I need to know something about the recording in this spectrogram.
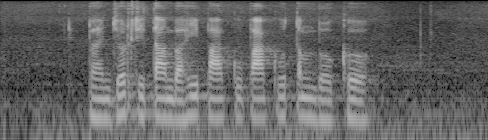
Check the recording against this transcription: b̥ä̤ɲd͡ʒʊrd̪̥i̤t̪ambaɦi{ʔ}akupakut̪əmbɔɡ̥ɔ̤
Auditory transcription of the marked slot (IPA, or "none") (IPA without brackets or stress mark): p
